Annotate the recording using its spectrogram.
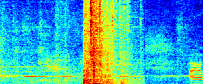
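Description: A cardboard box thumps down into a shopping cart.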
